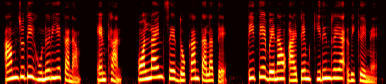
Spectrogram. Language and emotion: Santali, neutral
